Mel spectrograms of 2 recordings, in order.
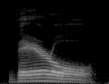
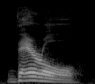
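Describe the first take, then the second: Both takes have the same delivery.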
